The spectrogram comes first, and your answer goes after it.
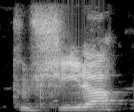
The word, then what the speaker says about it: Kushida: So we have the North American Championship matchup between Johnny Gargano and what do you pronounce his name? Kushida.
